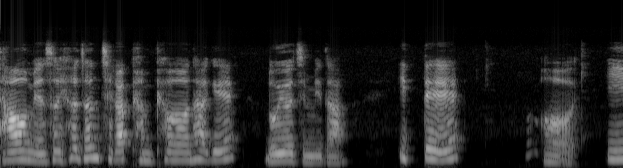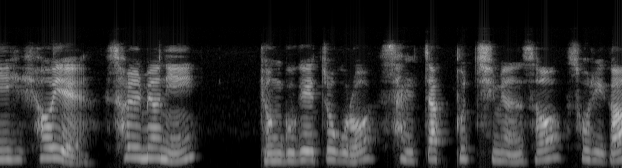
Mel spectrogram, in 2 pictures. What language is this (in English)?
Korean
